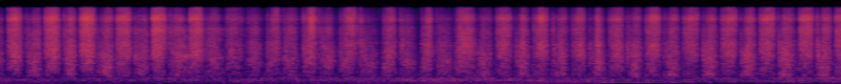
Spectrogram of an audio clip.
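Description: A gloved hand scrubs a wet black-and-red pile rug covered in soap foam with a handheld stiff bristle brush. Steady back-and-forth strokes, about two per second, make a bright, rasping, wet bristle scratch that keeps a fairly even rhythm throughout.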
